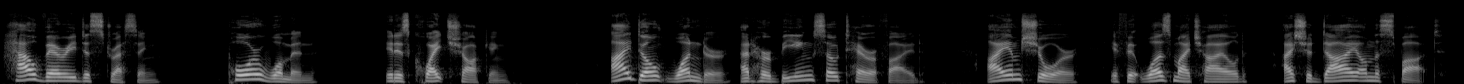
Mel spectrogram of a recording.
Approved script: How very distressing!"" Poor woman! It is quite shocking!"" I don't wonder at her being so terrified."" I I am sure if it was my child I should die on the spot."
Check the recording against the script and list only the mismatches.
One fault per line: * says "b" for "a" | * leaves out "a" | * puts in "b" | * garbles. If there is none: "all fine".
* leaves out "I"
